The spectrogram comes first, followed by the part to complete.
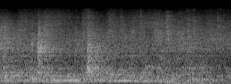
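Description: Indistinct talking in a lecture hall, not clear enough for the words to be made out.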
